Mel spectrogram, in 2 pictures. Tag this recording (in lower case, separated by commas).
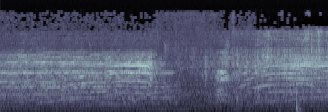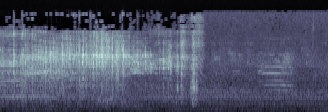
livestock, cattle mooing, moo, bovinae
